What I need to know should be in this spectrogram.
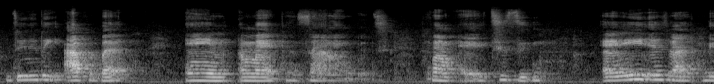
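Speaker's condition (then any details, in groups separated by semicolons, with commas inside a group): Cerebral palsy; from birth, left leg affected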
